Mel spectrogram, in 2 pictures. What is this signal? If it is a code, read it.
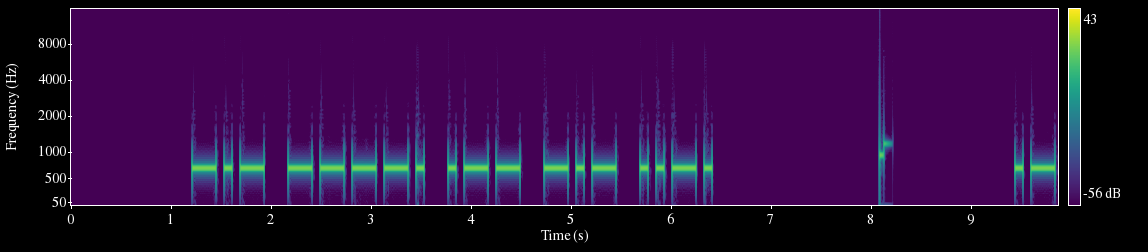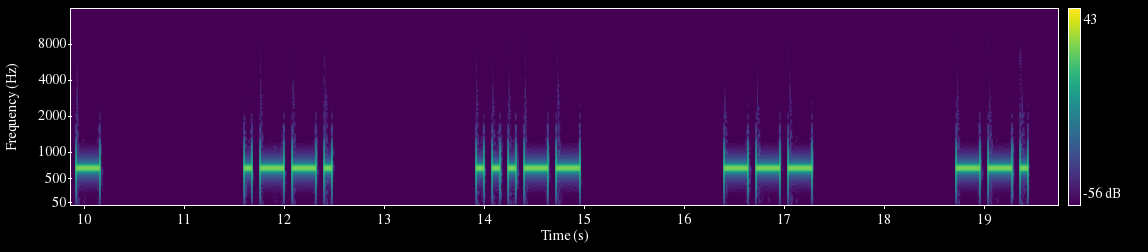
Morse code, heard as a keyed tone, about 15 wpm, spaced as for 8 wpm, 700 Hz. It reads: K9WKF WP3OG
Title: USA Call Signs - 5 Characters - 6x Character Spacing - 15wpm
